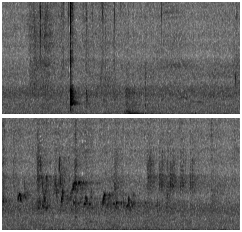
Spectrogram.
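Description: Birds chirping in short high calls a few seconds in, over a low background rumble of outdoor noise. A sharp click about a second in and a low thump about two seconds in stand out above it.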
